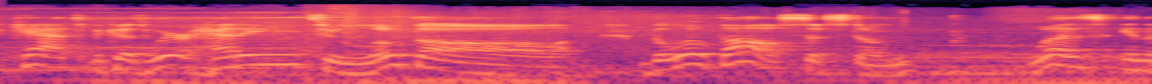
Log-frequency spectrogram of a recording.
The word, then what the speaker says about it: Lothal: He's going to tell us all about, is it pronounced Lothal? – It's pronounced both in the show. I think Lothal is what you hear the most though.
